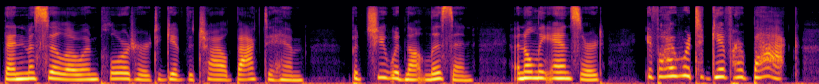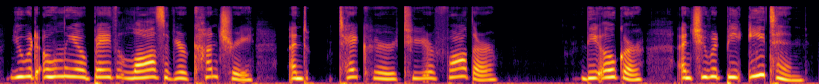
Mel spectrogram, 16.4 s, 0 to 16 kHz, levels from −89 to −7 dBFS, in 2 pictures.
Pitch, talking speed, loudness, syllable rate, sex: 260 Hz, 175 wpm, -17 LUFS, 5.0 syllables/s, female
